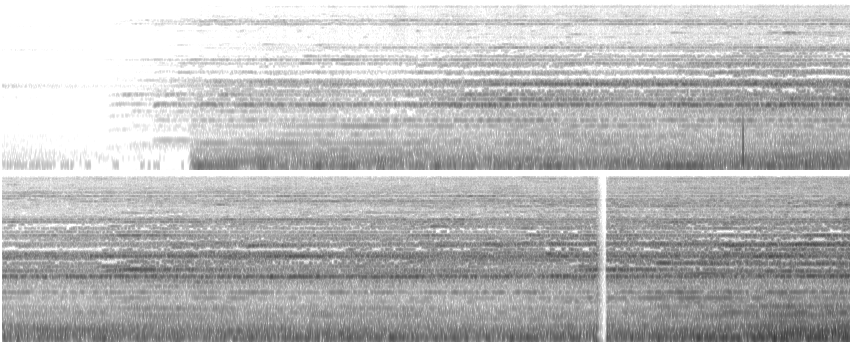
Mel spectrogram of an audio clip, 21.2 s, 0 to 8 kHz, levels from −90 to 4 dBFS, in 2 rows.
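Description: A recording of everyday sounds carried over a call link. Nothing above 8 kHz survives, which fits G.722 at 64 kbps. From 9.27 to 9.30 s there is a single loud pop, roughly 15 dB above the surrounding sound. The sound continues beneath it. A sudden voltage step, likely from a switch, plug or static discharge, was added to the signal. From 18.04 to 18.18 s comes a call audio freeze. For 116 ms the last sound is held as a fading buzz or hiss. Late packets likely drained the jitter buffer. Playback then resumes where it stopped, with nothing lost, just 116 ms later.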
